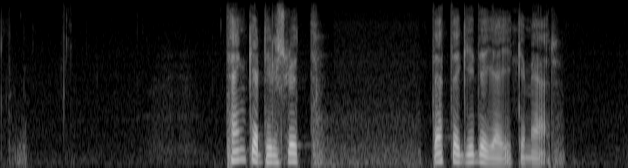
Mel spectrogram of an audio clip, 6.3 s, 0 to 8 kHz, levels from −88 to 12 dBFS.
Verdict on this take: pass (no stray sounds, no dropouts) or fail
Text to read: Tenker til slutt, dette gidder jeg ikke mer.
pass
